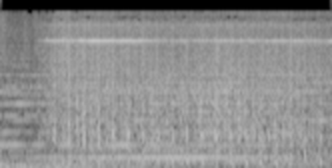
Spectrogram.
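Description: Light helicopter running on the ground with its rotor turning steadily, with background music underneath.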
